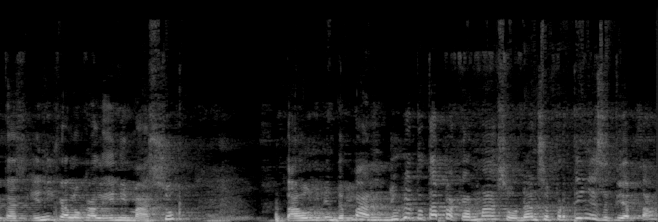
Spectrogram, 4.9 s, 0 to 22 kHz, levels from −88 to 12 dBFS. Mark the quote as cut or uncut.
uncut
